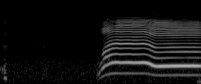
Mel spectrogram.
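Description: A cartoon character's high-pitched vocal cry. It sweeps up sharply about a second in, drops a little, then is held long and steady on one note.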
